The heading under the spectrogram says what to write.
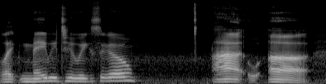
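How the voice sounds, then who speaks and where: A man with a Texas accent has a bright, sharp tone and fairly even intonation, on a very clean recording with a silent background. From Paris, Texas area. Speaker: podcast host, photographer/videographer. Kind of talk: casual interview chat.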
